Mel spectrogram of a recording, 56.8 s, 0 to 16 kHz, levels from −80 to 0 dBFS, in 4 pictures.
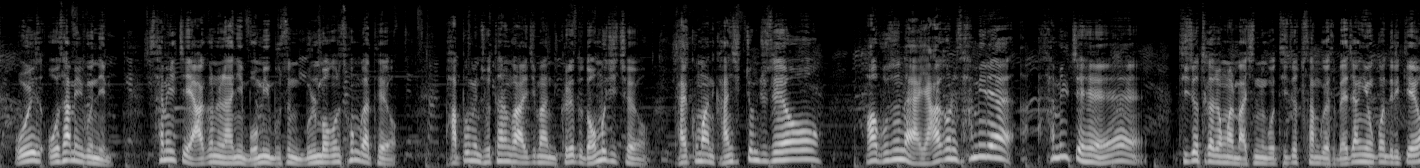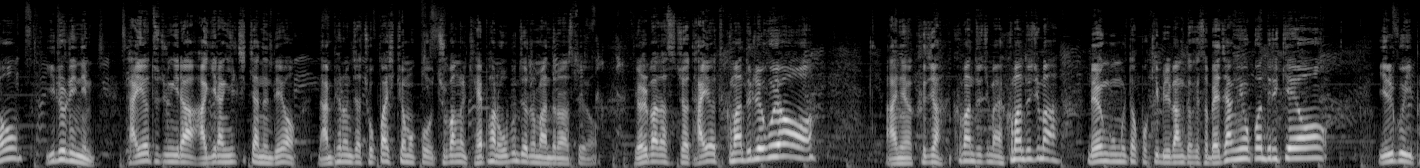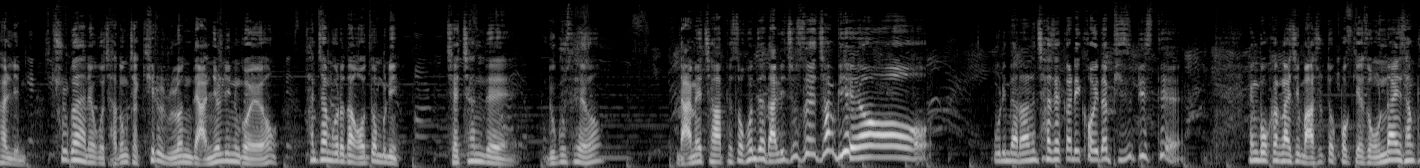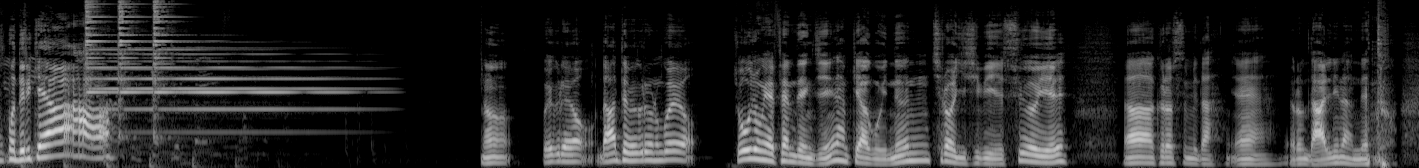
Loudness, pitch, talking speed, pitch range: -24 LUFS, 145 Hz, 345 characters per minute, 120-180 Hz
